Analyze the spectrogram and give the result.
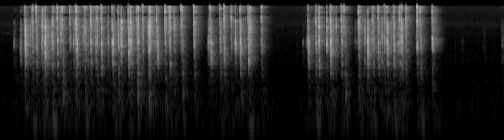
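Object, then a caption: Mechanical keyboard with plastic keycaps. Fingertips type continuously on a backlit mechanical keyboard with plastic keycaps, producing rapid, bright, clicky keystrokes with very short decay. The typing comes in bursts: a long run, a short one, a brief pause, then another long run before it stops.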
